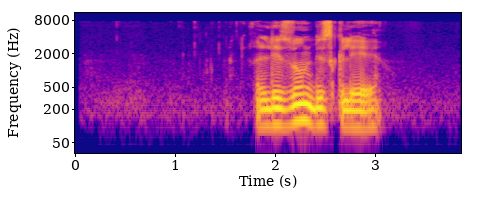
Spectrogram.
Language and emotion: Russian, neutral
